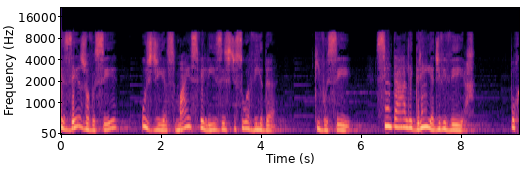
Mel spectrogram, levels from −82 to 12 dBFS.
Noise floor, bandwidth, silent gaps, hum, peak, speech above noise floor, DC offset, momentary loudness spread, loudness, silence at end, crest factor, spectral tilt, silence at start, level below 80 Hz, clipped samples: -47 dBFS; 10.5 kHz; none; none; 0 dBFS; 37 dB; under 0.1%; 10 LU; -11 LUFS; 0 s; 12 dB; -6 dB/octave; 0 s; -52 dBFS; 1%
